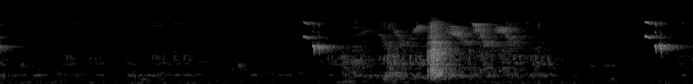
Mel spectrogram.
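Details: Budgerigar chattering: after a quiet, faintly chirping start, a dense burst of scratchy, noisy warbling chatter swells in the middle, then a short sharp chirp closes the stretch.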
